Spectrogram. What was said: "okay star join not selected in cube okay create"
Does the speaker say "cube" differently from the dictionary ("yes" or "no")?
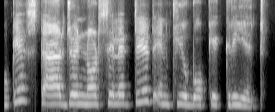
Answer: no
